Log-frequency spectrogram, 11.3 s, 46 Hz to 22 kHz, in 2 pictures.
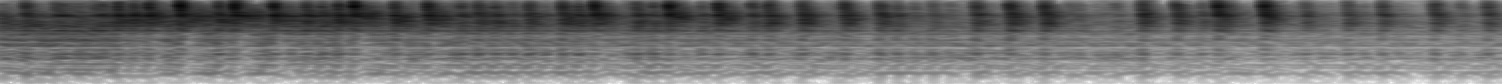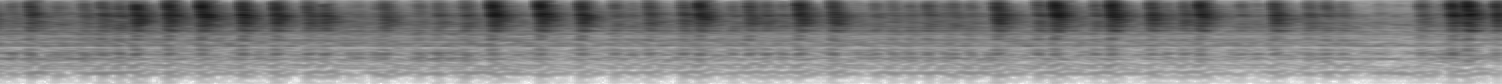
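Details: Maico 660 two-stroke after new reeds, reed intake and jets: crisp steady crackle slowing to regular idle popping near 3.5 per second, running cleanly; started and restarted easily, idle needed adjusting.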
